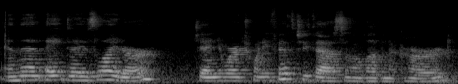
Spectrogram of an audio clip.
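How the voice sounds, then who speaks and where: A woman's voice: on the low side, fairly even intonation, a little mellow, slight background noise. Reflective woman in her fifties, echoey room. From Charleston, South Carolina. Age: 50s. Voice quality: measured, reflective, with occasional fillers. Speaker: interview guest. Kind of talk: recounting life story in an interview.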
